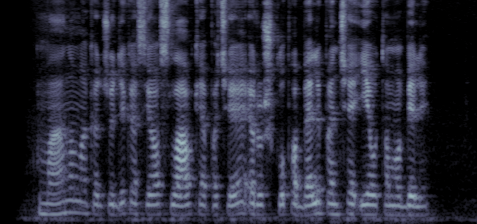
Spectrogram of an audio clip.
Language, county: Lithuanian, Klaipėda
